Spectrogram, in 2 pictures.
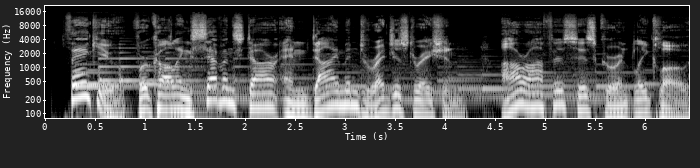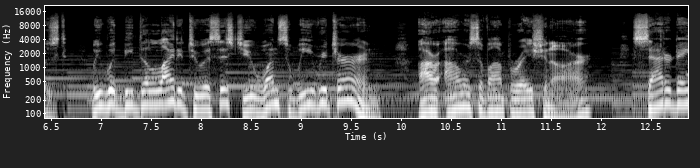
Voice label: Interactive Voice Response, english american; General public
